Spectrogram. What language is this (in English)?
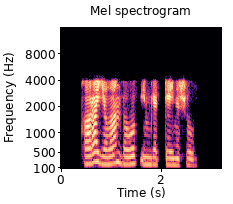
Bashkir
